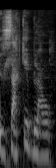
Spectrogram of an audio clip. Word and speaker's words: Zaké Blao: Et le blanc est venu dire le Zaké Blao. D'accord. Sinon, la vraie prononciation est Zaké Blao.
